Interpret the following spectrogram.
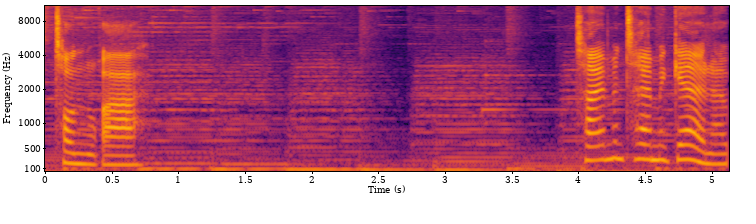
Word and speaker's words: tournoi: Yeah, I've been pronouncing tournament wrong in French. It's tournoi.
